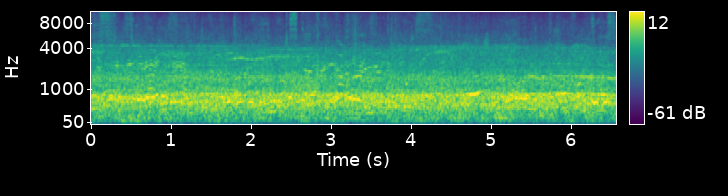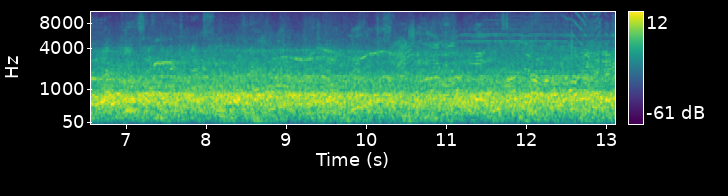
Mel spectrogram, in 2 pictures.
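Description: A large stadium crowd sings and chants loudly all around, outdoors.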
